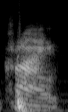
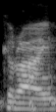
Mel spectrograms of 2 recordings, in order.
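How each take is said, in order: First: The k and r are joined without a vowel. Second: A vowel is inserted between k and r. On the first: The speaker calls it right. "it's crime" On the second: The speaker calls it wrong. "don't read crime"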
